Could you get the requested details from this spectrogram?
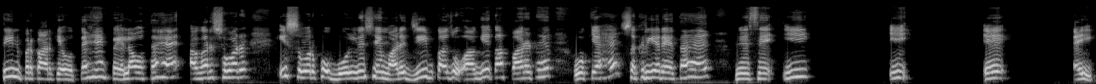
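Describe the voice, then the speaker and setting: A woman teacher explaining grammar in a classroom lesson, repeating key words slowly and answering her own questions. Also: high voice, dry recording. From Rajasthan, India. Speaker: Hindi teacher.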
